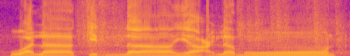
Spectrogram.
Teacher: menkeu dalam lam sehingga non ini tidak dibacakan lagi akan tapi idgham bilagunnah idgam tidak berdengung Walah kindai ya alamun padanya lemon ini Mad Arid lissukun panjangnya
